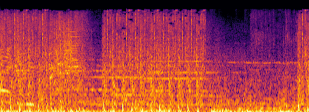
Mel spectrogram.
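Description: Gunfire in the shooter game Call of Duty Black Ops, a steady crackle of rapid shots running through the whole stretch at moderate loudness, with faint talk under it.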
